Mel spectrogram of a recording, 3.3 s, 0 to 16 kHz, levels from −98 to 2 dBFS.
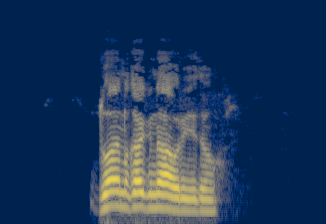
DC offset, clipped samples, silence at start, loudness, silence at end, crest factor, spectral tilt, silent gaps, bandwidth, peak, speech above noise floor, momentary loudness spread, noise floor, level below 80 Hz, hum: under 0.1%; under 0.1%; 1 s; -14 LUFS; 1.1 s; 16 dB; -8 dB/octave; none; 6 kHz; 0 dBFS; over 77 dB; 11 LU; under -90 dBFS; -70 dBFS; none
